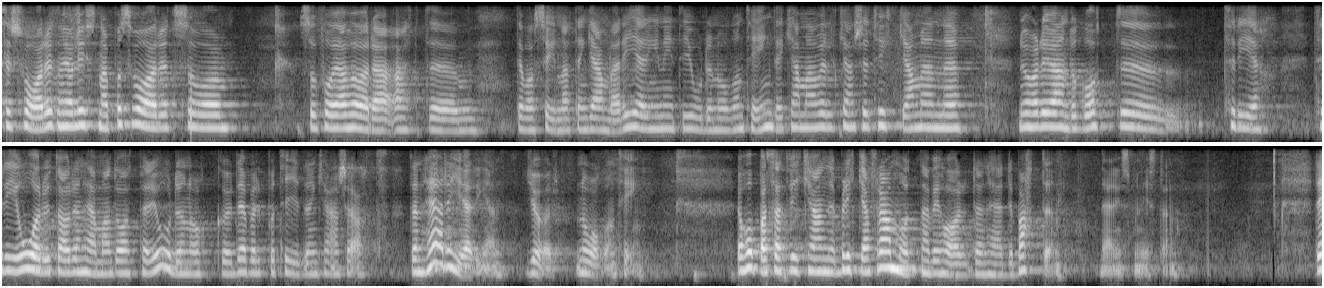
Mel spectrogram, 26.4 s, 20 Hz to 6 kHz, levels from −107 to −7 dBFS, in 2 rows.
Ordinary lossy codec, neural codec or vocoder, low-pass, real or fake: none; none; 5.4 kHz; real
